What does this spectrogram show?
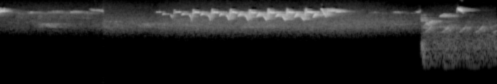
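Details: Blackburnian warbler giving a single high, thin run of rapid notes that rises at the end, with faint high chips before it and other short bird notes afterward.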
